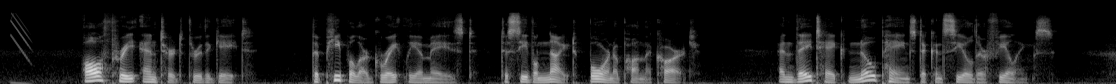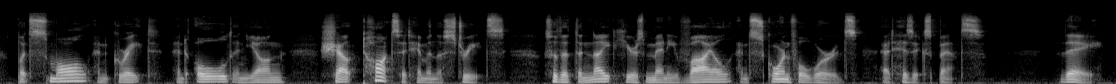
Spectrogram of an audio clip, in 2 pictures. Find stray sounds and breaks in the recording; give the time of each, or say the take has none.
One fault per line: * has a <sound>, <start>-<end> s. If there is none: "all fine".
* has a chirp, 0.1-0.3 s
